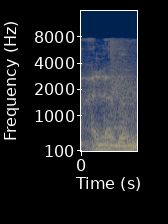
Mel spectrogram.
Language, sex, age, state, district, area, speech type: Malayalam, male, 60+, Kerala, Idukki, rural, spontaneous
